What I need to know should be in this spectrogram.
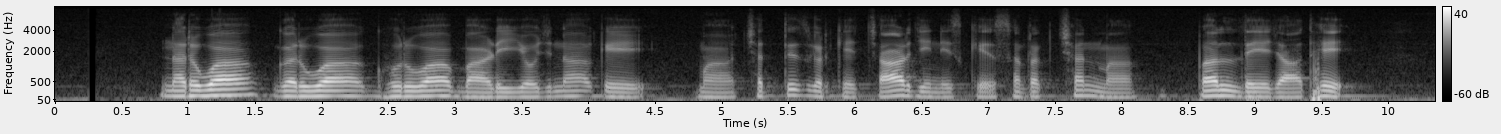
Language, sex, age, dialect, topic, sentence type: Chhattisgarhi, male, 25-30, Eastern, agriculture, statement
